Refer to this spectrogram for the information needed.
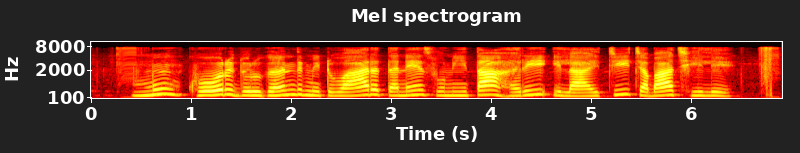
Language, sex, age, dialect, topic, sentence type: Magahi, female, 18-24, Northeastern/Surjapuri, agriculture, statement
